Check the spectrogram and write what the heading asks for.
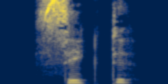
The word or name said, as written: sigte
